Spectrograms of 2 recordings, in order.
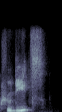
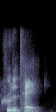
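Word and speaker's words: crudités: I think me and my wife, we there's like a French dish, and I thought we thought it was called crudites, mm-hmm. – and then we were watching something on TV, and some French person said crudité. I was like, oh, crudite? That's how you pronounce it, crudité?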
